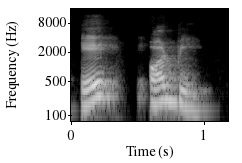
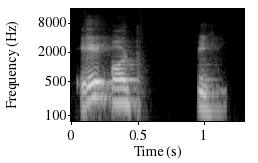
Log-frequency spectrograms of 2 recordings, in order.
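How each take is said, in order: No difference in how they are said.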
